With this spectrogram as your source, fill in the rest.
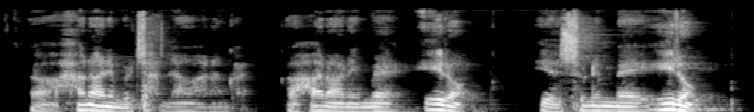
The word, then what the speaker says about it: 예수: 또 예수도 영어는 그 지저스 하는데 지저스 그 발음이 틀렸어요. 예수예요. 예수 이 발음이 그래도 히브리 발음에 훨씬 가까워요.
